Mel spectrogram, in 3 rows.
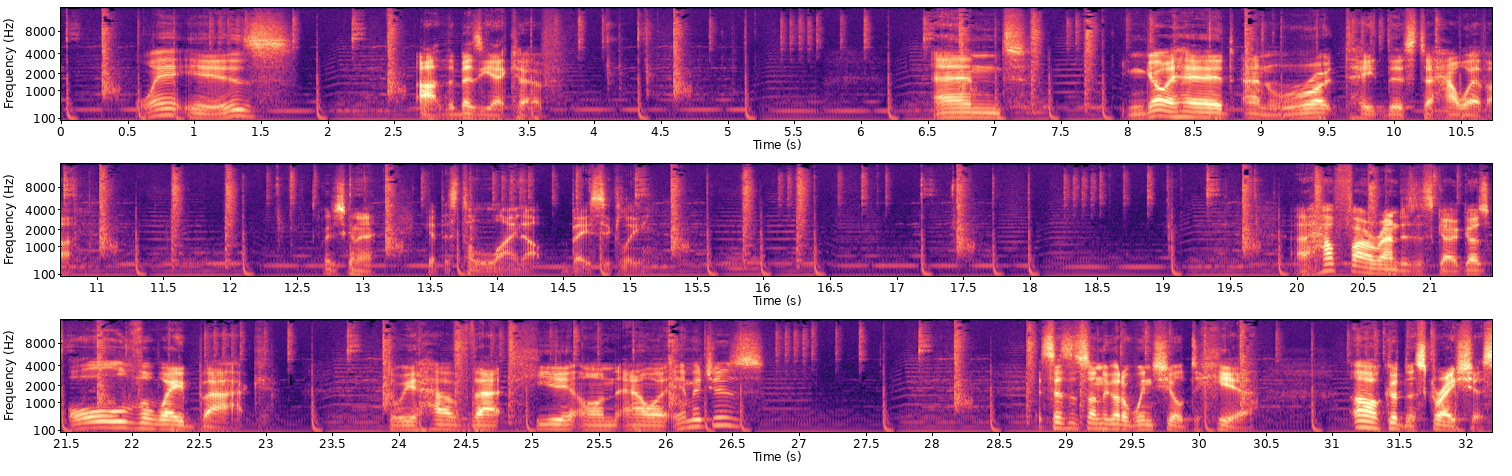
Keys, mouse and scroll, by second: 3.3-3.9 scroll up 3, 3.9 Tab, 4.3-7.2 shift+middle drag, 7.2 scroll up 1, 7.5-11.1 middle drag, 11.1-12.2 scroll down 3, 12.2 KP_3, 12.6 scroll up 4, 13.0 shift+middle click, 13.4 scroll up 2, 13.7 shift+middle click, 14.6 g, 18.7 scroll down 3, 19.0-20.1 shift+middle drag, 22.9-25.2 shift+middle drag, 25.2 click, 25.9-27.0 scroll down 6, 27.0-30.2 middle drag, 30.2-32.2 scroll down 4.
